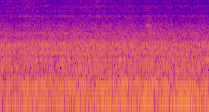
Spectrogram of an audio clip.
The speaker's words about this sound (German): Okay, das war ein bisschen viel zu laut. Das ist hier doch nur Feuerwerk.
